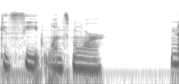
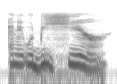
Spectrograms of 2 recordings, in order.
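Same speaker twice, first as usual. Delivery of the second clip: ordinary delivery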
